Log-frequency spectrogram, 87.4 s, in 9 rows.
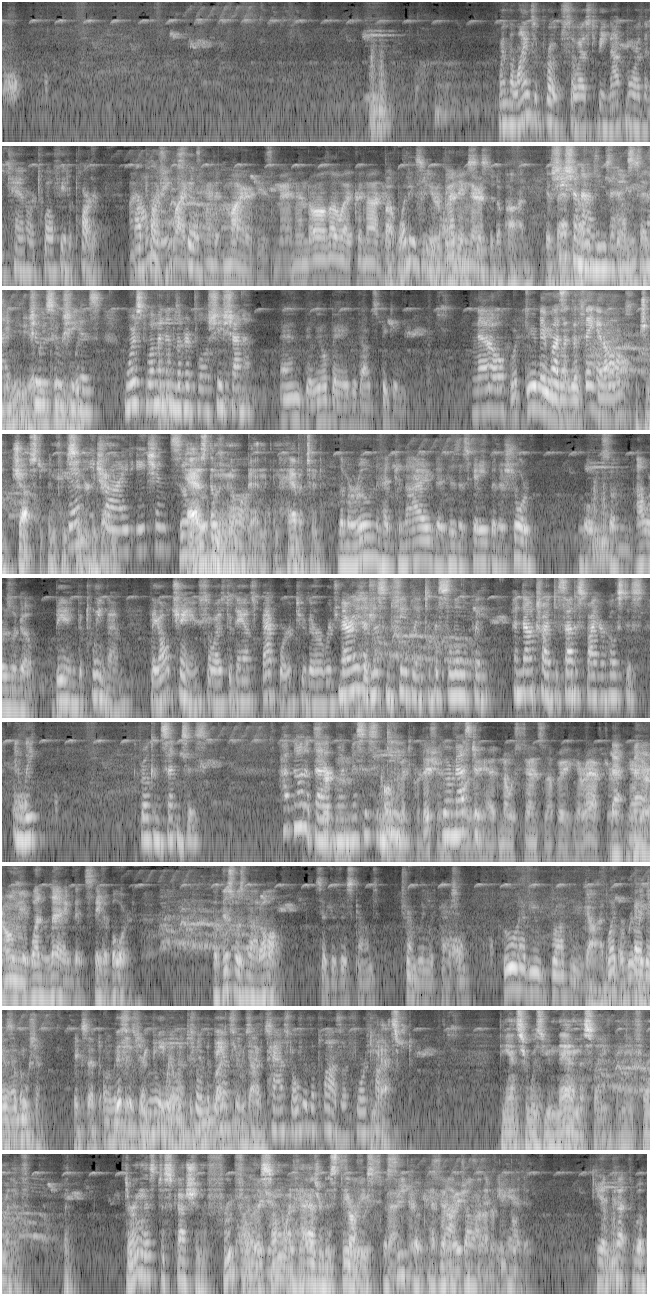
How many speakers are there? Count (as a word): nine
